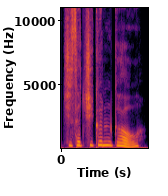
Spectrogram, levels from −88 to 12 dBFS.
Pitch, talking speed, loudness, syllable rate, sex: 250 Hz, 230 wpm, -16 LUFS, 4.6 syllables/s, female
